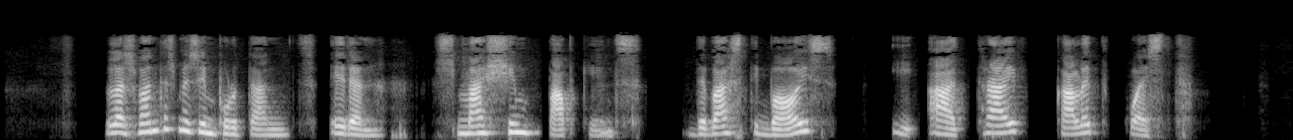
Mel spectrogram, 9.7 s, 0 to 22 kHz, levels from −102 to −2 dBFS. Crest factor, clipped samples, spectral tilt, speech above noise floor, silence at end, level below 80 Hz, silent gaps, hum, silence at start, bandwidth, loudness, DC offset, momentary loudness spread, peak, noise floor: 20 dB; under 0.1%; -5 dB/octave; 48 dB; 0.8 s; -60 dBFS; 2.39-2.47 s, 4.07-4.11 s, 4.86-5.12 s, 6.28-6.68 s, 6.90-6.95 s, 7.27-7.32 s, 7.72-7.92 s, 8.34-8.43 s; none; 0.8 s; 8.2 kHz; -19 LUFS; under 0.1%; 16 LU; -2 dBFS; -67 dBFS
